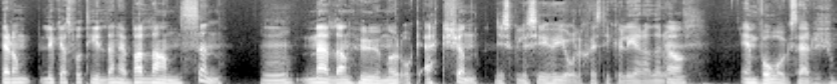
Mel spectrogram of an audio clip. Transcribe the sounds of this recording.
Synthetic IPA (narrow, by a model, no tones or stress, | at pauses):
d̪̥æɖɔmlʏkːasfoːt̪ʰɪld̪ɛnhæɾbalansən | mɛlːanɦʉ̟ːmʊɾʔɔkʰækʂənnɪskɵlːəseːɦɵjoːlɧɛst̪ɪkɵleːɾad̪ənɑːɛnvoːɡsɔhæːɾ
